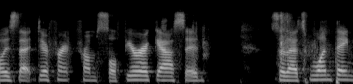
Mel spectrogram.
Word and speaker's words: sulfuric: But instead of sulfic, again, just in the acids, we say sulfuric. So it brings in that extra syllable.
